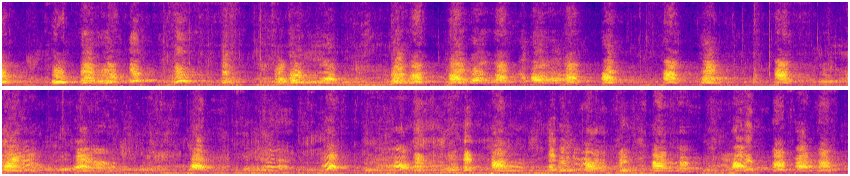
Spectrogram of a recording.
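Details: Energetic pack of Scotties, among them Daisy, Chip, Dolly and Dora, joined by a Sealyham and a Jack Russell, rotate elderly Squeak on a trolley across a Guildford garden. Dense, overlapping excited barking is almost continuous, several dogs yapping at once.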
